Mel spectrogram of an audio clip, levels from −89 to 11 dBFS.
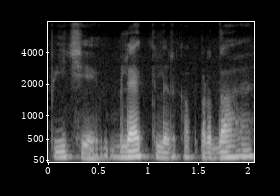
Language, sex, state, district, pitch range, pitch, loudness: Hindi, male, Bihar, Patna, 110-125 Hz, 115 Hz, -21 LUFS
